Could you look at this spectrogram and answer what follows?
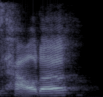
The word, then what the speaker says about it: Gouda: That's like Matt, like he pronounces Gouda cheese Howda. – Howda would be like, what the hell is Howda? – That's like the Dutch way of saying it.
